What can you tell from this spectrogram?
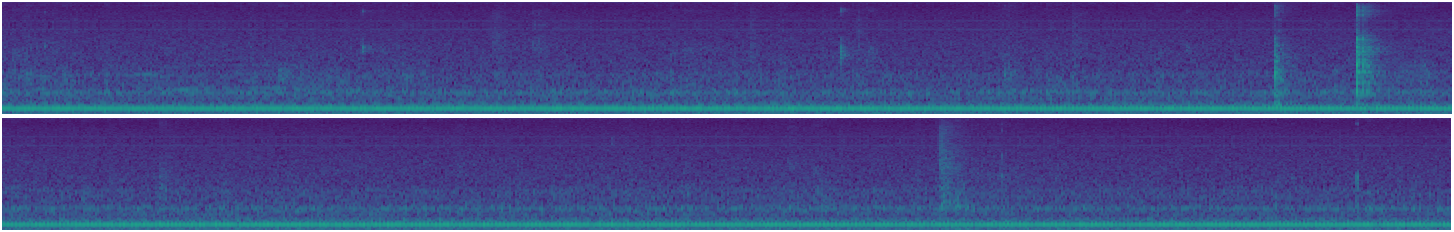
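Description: Pet water fountain's electric pump humming steadily at one low pitch, with a few faint ticks and two sharp clicks about six and a half seconds in.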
